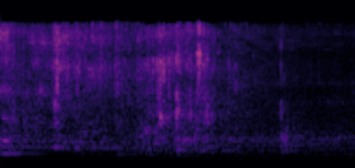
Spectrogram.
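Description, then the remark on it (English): A battery-powered lawn mower mows a backyard lawn under dark clouds, running with a steady electric whir and rushing blade noise that swells and dips slightly, with no voices over it. “Perhaps I shall mow on until the battery runs out.”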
